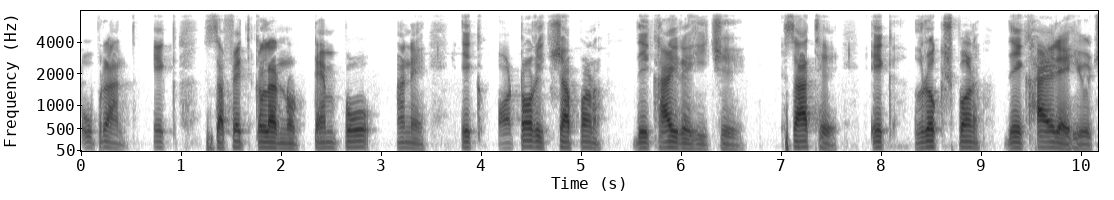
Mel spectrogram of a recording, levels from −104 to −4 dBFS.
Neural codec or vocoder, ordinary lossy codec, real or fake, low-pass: none; Opus, 64 kbps; real; 7.2 kHz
